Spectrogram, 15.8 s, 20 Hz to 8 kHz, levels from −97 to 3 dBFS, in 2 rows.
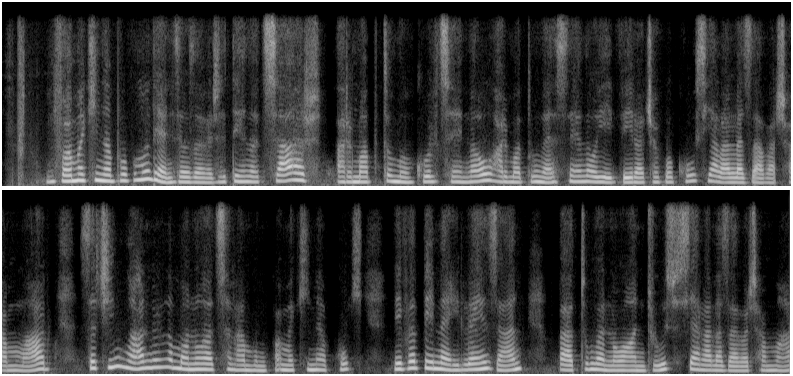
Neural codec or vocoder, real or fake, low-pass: codec, 16 kHz in and 24 kHz out, 0.8 kbps, FocalCodec, streaming, 65536 codes; fake; 7.2 kHz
